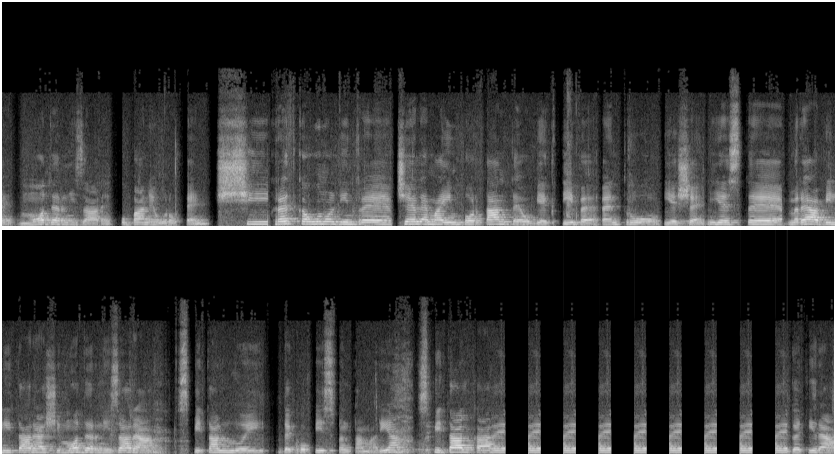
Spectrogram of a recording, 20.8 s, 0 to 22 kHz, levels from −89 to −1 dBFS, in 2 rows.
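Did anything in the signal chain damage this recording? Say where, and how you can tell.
Yes. From 16.70 s to 20.23 s there is a stutter with silent gaps. A burst of about 145 ms plays, then about 296 ms of dead digital silence follows, and the same burst comes back eight times at a steady 441 ms period. The identical repeating fragment and the silent gaps point to the playback or streaming stage. A likely stall made the player replay its last buffered chunk on each retry and then run dry, so the audio meant for that span is missing.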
